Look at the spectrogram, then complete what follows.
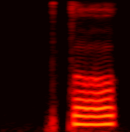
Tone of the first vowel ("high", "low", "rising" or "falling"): high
